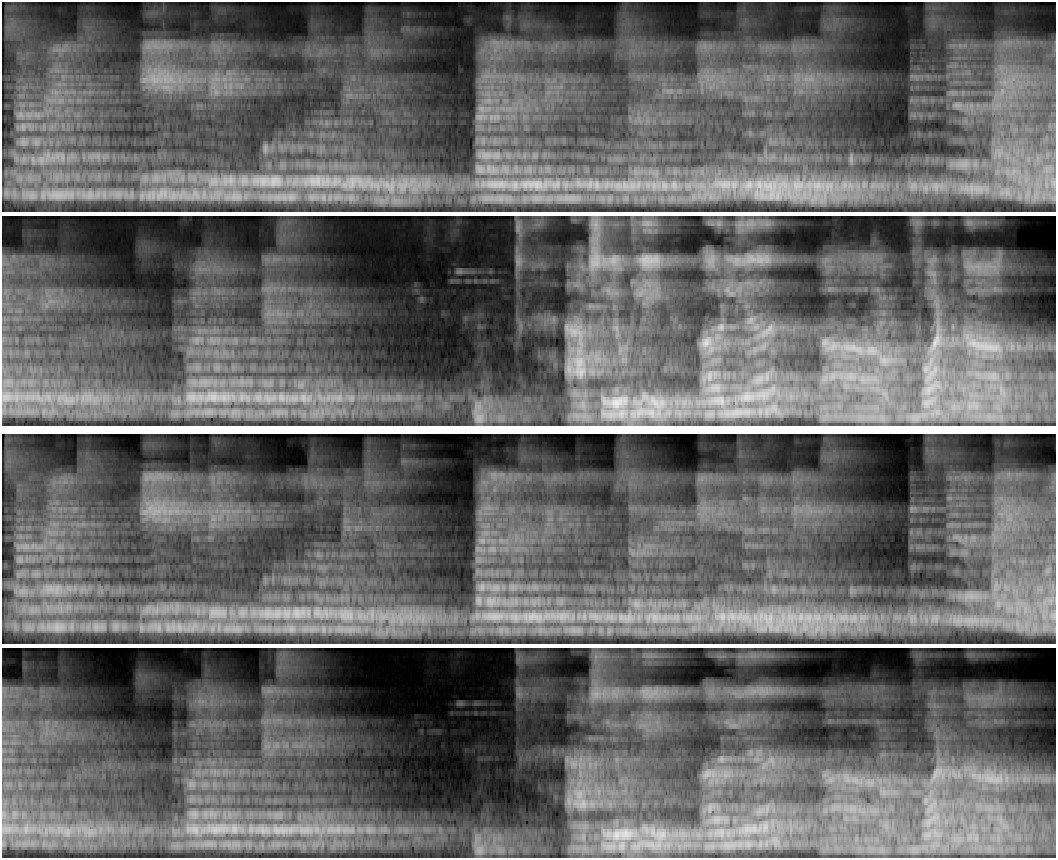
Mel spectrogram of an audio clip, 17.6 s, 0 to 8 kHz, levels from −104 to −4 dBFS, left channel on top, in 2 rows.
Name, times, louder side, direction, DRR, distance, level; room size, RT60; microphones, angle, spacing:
voice 1, 0.0-0.7 1.1-3.4 3.9-7.0 7.5-9.8 10.2-11.5, equal, 15° right, -7 dB, 2.2 m, -31 dB
voice 2, 13.5-15.3 15.6-17.2, left 4 dB, 35° left, 10 dB, 0.3 m, -23 dB
8.7 x 7.6 x 4.7 m, 2.5 s
head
